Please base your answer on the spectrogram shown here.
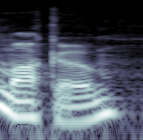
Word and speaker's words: Mako: Please, Mako is the right pronunciation.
